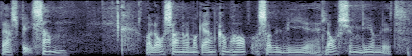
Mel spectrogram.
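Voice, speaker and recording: Noticeable background noise sits under a man's very deep, low voice. He talks at a moderate pace with monotone, flat intonation. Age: 50s. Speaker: pastor. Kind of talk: sermon. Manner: halting.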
